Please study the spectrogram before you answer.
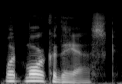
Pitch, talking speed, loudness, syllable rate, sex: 125 Hz, 245 wpm, -16 LUFS, 4.6 syllables/s, male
